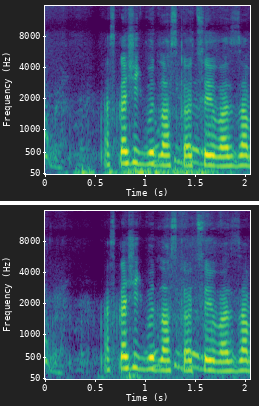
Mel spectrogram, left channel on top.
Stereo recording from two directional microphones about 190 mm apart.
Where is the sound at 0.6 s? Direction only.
5° left (ahead or behind).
